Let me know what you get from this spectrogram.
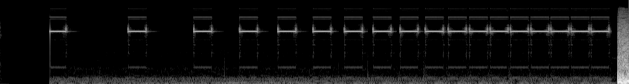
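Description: Time-bomb countdown sound effect: a high electronic beep that repeats faster and faster, from about one a second to about four a second. A loud explosion sound effect bursts in right at the end.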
